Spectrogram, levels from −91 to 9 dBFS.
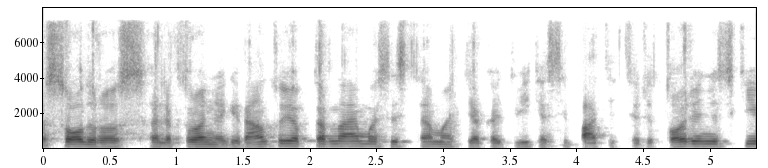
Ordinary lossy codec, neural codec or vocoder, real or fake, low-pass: MP3, 64 kbps; none; real; 7.2 kHz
